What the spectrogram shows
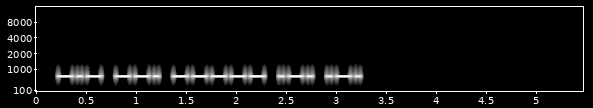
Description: Morse code, heard as a keyed tone, about 25 wpm, 700 Hz. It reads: KG0RR
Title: USA Call Signs - 5 Characters - Repeated 3x - 25wpm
